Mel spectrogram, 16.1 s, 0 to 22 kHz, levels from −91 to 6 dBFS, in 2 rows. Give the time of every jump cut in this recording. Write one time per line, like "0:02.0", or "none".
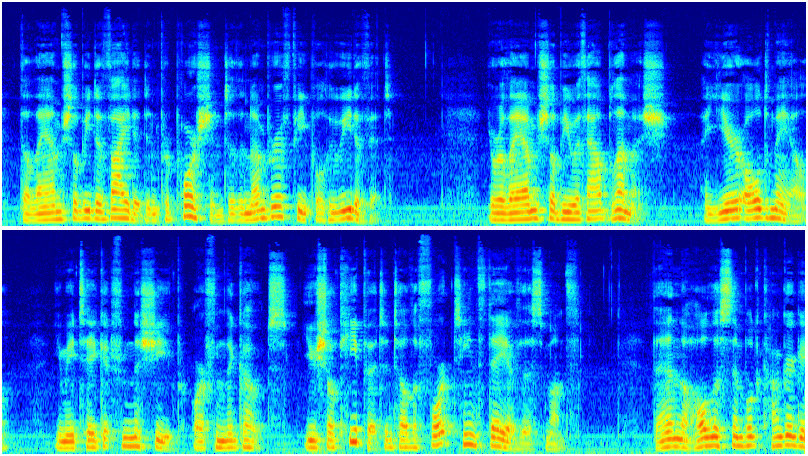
0:11.0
